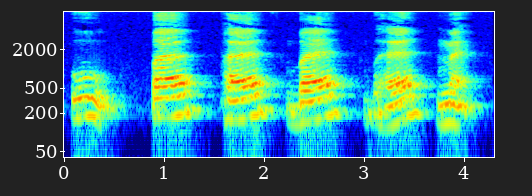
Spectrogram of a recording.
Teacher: ओष्ठ होता है। यानी पै वर्ग का उच्चारण जब हम करेंगे तो दोनों ओष्ठ एक दूसरे को स्पर्श करेंगे।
